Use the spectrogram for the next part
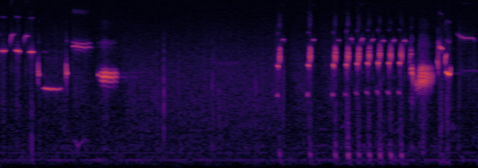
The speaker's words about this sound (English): The song of Lincoln's sparrow is much prettier than that of the song sparrow. In spite of its name, the song sparrow's song isn't much to hear. Kim Eckert claims it's one of the ugliest in the bird world.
